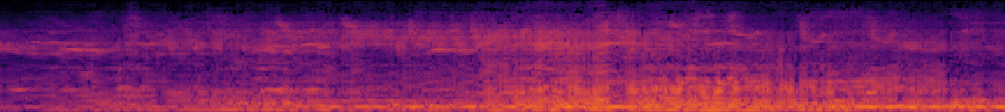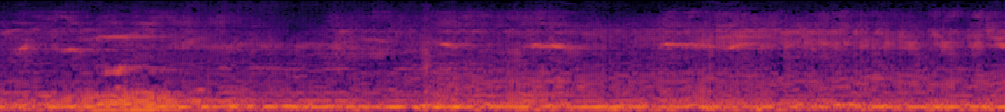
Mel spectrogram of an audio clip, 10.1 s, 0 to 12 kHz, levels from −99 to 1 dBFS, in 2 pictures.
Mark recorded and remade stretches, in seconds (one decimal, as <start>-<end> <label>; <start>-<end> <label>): 0.0-10.1 remade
